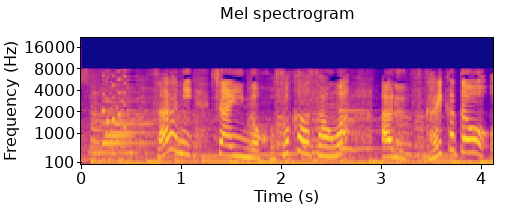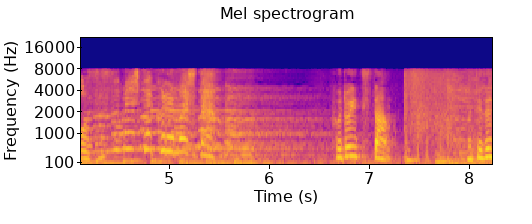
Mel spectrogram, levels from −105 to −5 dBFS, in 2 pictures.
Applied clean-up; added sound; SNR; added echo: none; none; none; none.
